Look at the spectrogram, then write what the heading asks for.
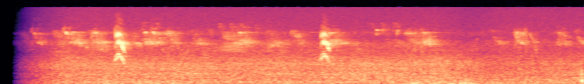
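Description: Small garden birds chirping, with many short high chirps. Two louder downward-sweeping calls come about a second and a half in and again about four seconds in.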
